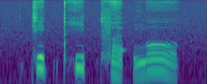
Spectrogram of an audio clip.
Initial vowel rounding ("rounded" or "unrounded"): unrounded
